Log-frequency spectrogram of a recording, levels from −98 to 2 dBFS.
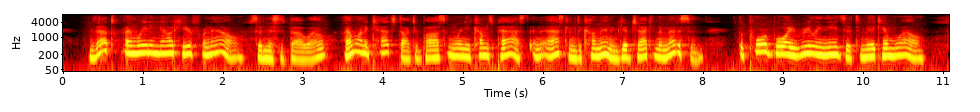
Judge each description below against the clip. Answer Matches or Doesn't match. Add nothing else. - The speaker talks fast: Matches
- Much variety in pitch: Matches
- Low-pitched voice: Doesn't match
